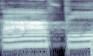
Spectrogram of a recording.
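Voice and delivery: কাফি in two drawn-out syllables, long "aa" then long "ee"; long vowel demo. Shown as a demonstration. Teacher explaining alif and ye maruf, slow কাফি demo. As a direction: stretch both vowels of কাফি very slowly. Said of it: "ফে না বলে পি বলতেছে".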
